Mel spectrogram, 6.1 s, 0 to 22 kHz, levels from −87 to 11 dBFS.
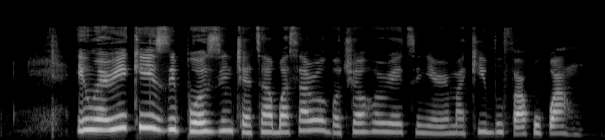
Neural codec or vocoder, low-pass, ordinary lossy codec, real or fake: none; 9.9 kHz; none; real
